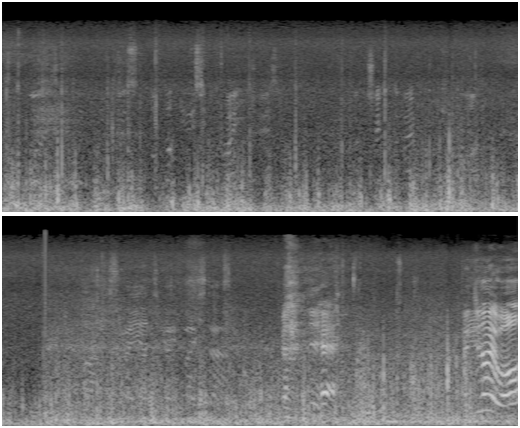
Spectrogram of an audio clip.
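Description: Loud, steady wind buffets the microphone with a low rumbling roar throughout on a fell walk in the Lake District, while a voice speaks partway through.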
